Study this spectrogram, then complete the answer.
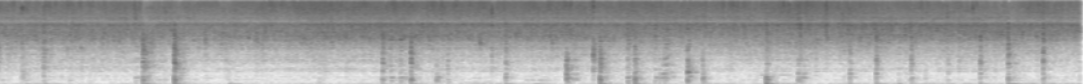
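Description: Cashew nuts fry in hot oil in a pan with a constant bright sizzle. Irregular clinks and scrapes of stirring are spread through it, close by and moderately quiet.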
